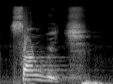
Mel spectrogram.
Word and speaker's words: sandwich: Handkerchief sandwich wednesday xarafka da ayaa dhawaaq ahaan la qarinaya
